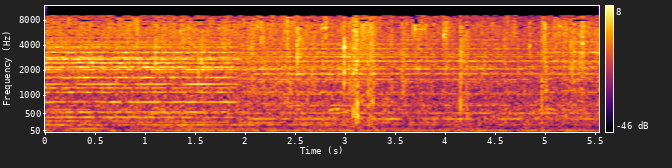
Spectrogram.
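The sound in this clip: Hooves of a dramatized cavalry army, a dense, steady rumble of many horses moving together with a few sharper hoof strikes standing out above the continuous low roar.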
